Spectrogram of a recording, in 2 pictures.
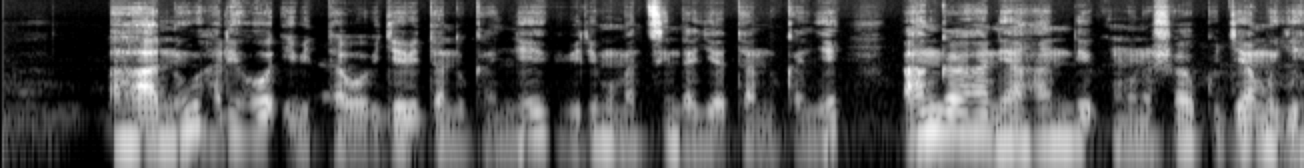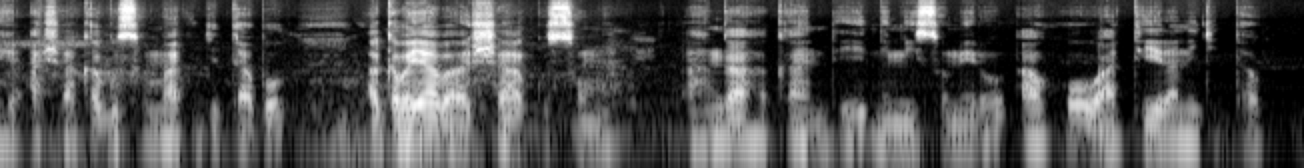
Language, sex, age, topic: Kinyarwanda, male, 25-35, education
